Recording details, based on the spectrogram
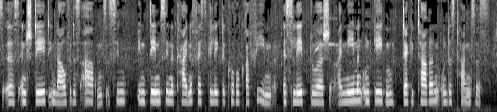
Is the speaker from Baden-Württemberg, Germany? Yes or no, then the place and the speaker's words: no; Bavaria, Germany; Also ich bin Bayer. Bayer bedeutet nicht Sinti, nicht Roma, sondern Europäerin.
